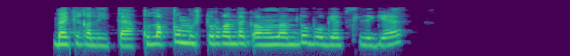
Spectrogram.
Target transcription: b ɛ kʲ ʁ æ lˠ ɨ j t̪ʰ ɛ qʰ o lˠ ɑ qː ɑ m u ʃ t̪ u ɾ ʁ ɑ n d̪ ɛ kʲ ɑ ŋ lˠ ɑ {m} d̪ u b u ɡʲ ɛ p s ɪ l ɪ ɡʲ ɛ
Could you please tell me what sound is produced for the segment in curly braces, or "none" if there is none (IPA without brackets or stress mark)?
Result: m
